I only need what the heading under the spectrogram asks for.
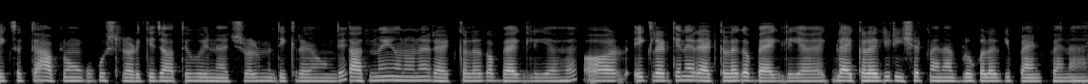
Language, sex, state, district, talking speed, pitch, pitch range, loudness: Hindi, female, Jharkhand, Jamtara, 200 wpm, 165 Hz, 160-175 Hz, -26 LUFS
